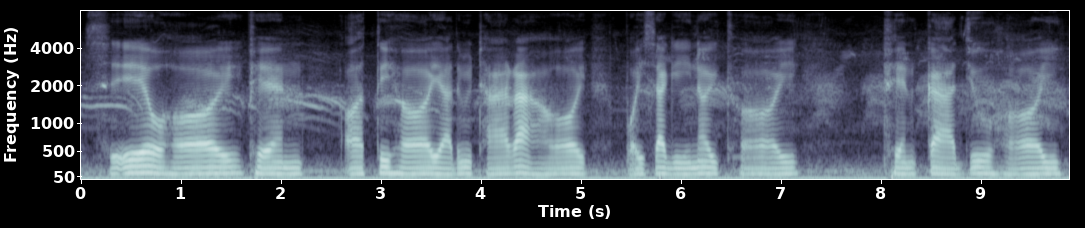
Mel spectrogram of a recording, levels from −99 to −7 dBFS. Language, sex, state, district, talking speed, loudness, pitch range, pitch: Bajjika, male, Bihar, Vaishali, 55 wpm, -24 LUFS, 100-110 Hz, 105 Hz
